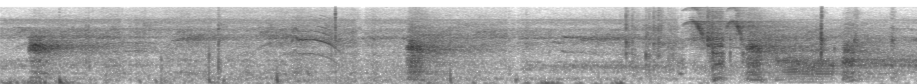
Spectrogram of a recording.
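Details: Dhole in Nagarahole National Park, trying to hunt a tiger: short, high, whistle-like notes, some arching up and down, given in irregular bursts about every one to two seconds over a steady hiss of background noise.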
